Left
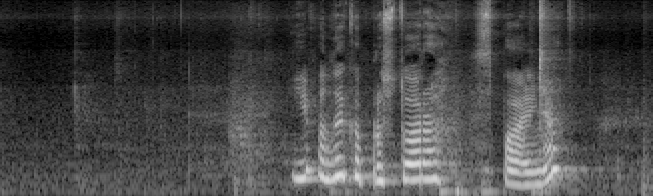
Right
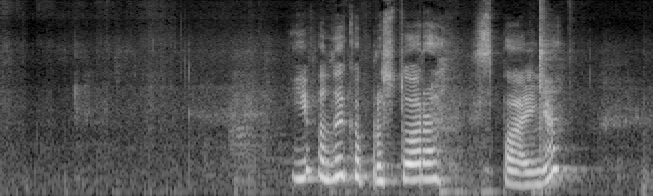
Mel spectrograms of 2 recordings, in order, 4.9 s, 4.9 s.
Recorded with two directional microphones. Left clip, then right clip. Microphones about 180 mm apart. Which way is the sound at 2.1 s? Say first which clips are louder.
Right 2 dB; 10° left (ahead or behind).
